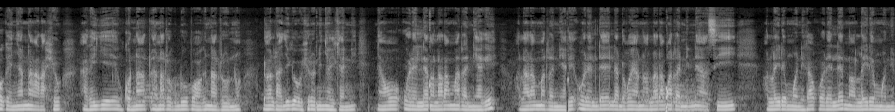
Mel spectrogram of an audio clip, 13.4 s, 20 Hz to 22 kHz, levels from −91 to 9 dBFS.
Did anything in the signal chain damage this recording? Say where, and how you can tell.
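Yes, at the codec stage. There are short skips at 4.72, 6.42, 8.48 (just after "olaramatani ake olaramatani") and 9.97 s, each 40 to 56 ms long. That's likely a broken MP3 bit reservoir: frames dropped out, so the following ones decoded from the wrong bytes.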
